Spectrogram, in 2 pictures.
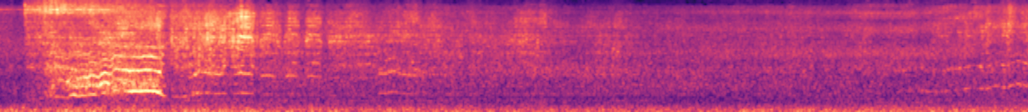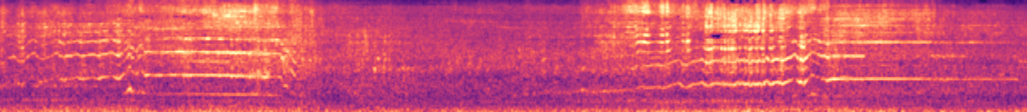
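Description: Electric outboard motor of an RC tunnel-hull racing boat, battery-powered and swinging an aluminium prop, whining at speed on the water. The whine rises and falls in pitch several times as the throttle changes, over a constant low rumble.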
